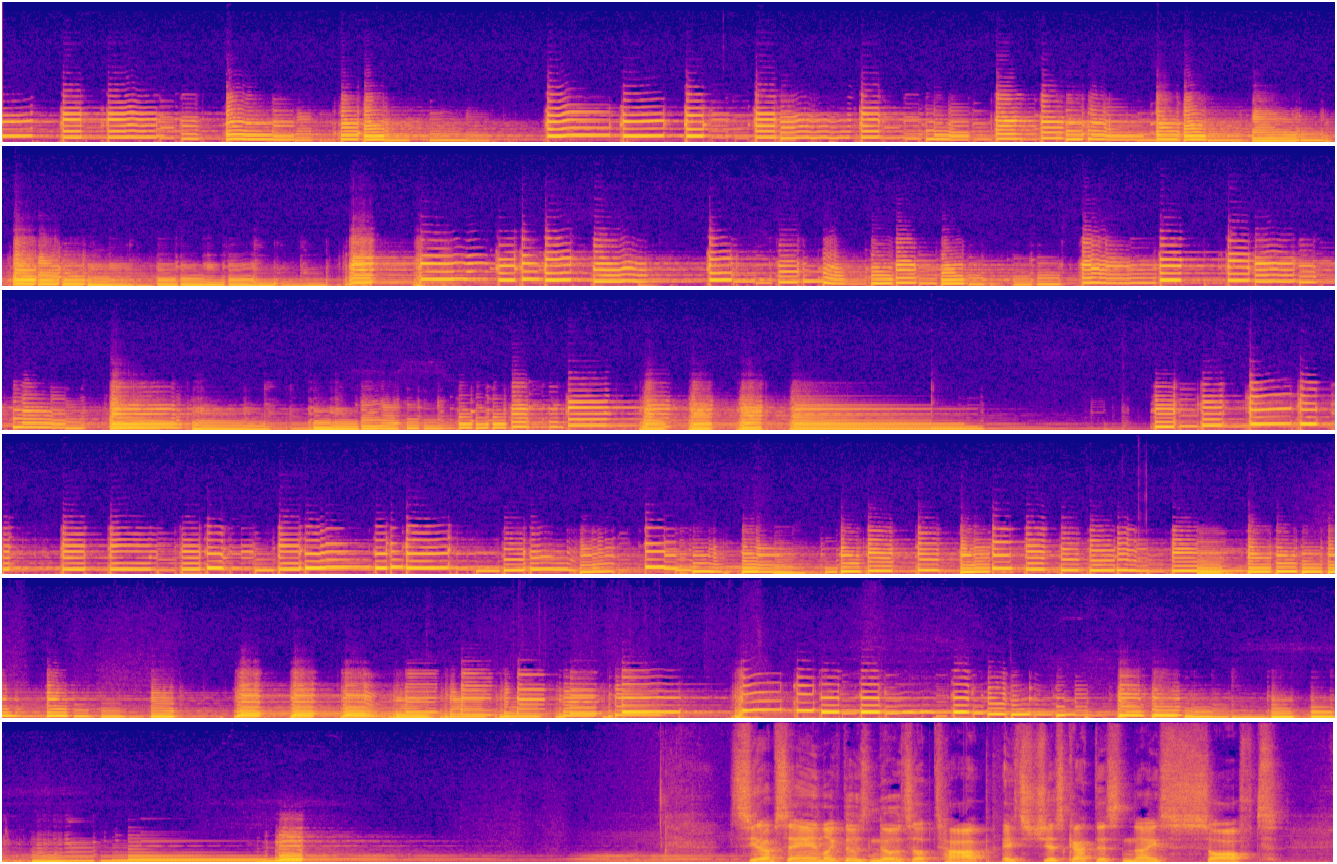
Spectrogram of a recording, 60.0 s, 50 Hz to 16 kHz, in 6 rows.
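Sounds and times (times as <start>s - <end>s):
guitar chord ringing: 0.0s - 56.8s
clean electric guitar lines: 0.0s - 59.9s.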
